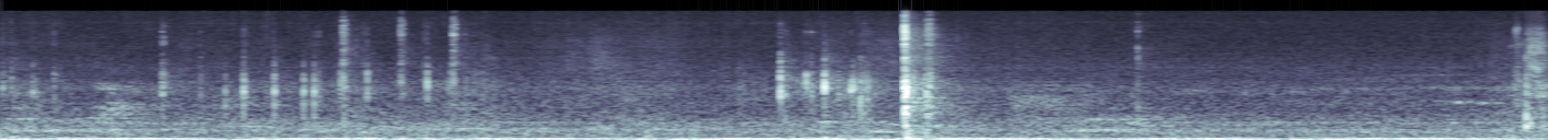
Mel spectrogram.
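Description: A computer keyboard clicks faintly in scattered bursts of keystrokes in a quiet room, with a single sharper tap midway.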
